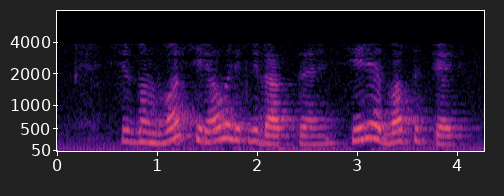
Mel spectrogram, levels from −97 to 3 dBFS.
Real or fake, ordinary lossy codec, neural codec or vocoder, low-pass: real; AAC, 16 kbps; none; 7.2 kHz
